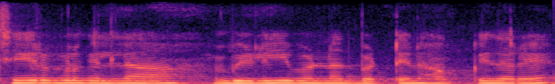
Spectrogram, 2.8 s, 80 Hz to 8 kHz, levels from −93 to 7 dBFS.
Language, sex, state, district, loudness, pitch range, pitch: Kannada, female, Karnataka, Mysore, -16 LUFS, 205-215 Hz, 210 Hz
